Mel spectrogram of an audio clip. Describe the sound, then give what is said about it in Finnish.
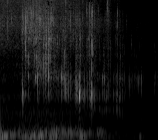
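Brewed coffee with a light crema being poured from a moka pot into a cup, a faint, soft liquid trickle lasting about a second and a half before tapering off. “Mä kaadan sitä sulle tähän kuppiin, niin katsotaan mitä tapahtuu.”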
